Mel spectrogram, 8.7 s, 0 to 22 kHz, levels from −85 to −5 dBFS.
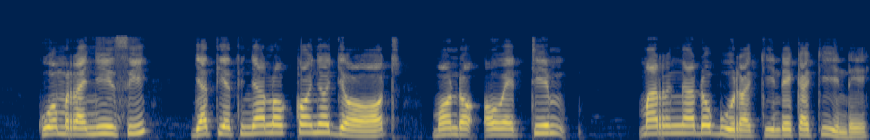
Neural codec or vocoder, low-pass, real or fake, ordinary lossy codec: none; 7.2 kHz; real; none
